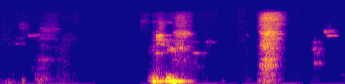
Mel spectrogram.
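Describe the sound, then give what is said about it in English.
Deep breathing to release tension held in the chest: two long, loud, airy breaths follow a few soft breathy sounds and end with a brief faint exhale, with no talk over them. “So, like, take that time to breathe, bro.”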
